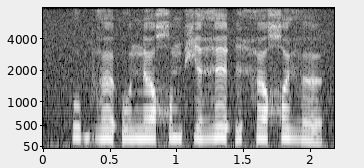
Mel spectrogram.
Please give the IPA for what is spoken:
u bʱ ø ʔ u n ø χ u m ç e ɦ e ʔ i h ø χ y ɦ ø

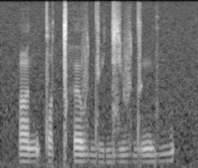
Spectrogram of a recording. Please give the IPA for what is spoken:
ɑ n ə̰ tˤ ɐ ǀʰ ɐ v d e̤ d͡ʑ i v d ə ŋ ɡ ṳ

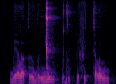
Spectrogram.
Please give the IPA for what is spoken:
w eː lˠ ɤ k ɤː w ɤ ŋ͡ǁ uː pː u d uː pː e f e kː e lˠ uː

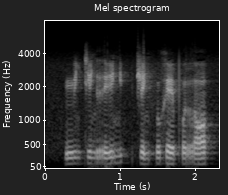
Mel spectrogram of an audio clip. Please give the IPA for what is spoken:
mʲ u ʎ c i ʎ r i ʎ | t͡ʃ æ ʎ θ u x e pʰ o r ɒ

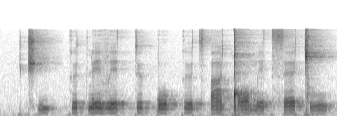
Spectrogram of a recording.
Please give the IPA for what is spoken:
t͡ʃʼ i˩˧˩ kː ʏ˧˥˧ t ɳ e˧˥˧ v e˧˥˧ tː ʏ˧˥˧ k͡p o˧˥˧ kː ʏ˧˥˧ t͡sʼ a˩˧˩ ǃ ɔ˩˧˩ m e˩˧˩ t s ɛ˩˧˩ ǀ u˩˧˩

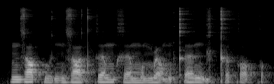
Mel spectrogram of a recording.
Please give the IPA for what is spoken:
n z ɒ˦ k u˨ d n z ɒ˦˨ d k ɜ˦ m x ɜ˧ m ʌ˨˦ m ɭ ɔ˨ m kʼ ɜ˦ ŋ ɡ ɪ˨ kʼ ʌ˦ k ɔ˧ k

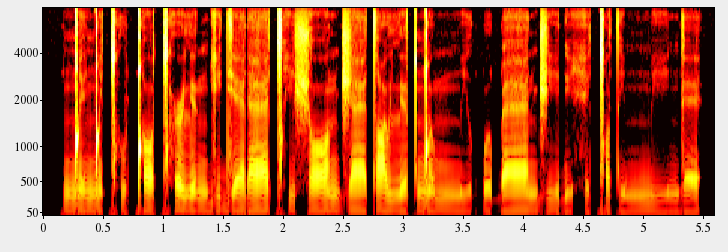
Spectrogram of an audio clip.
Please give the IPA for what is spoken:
ŋ͡ǃ ɪ ŋ͡ǃ ɪ ǀʰ u ǃ ɔ ǀʰ ə˞ lʲ ʌ ŋ ɡ i dʲ æː ɾ æː ǀʰ i ʃ ɔː n d͡ʒ æː t ɑ u̯ lʲ ʌ t ŋ͡ǃ ʊ mː i u̯ k͡p ʊ ɓ æː n d͡ʒ iː ɗ i h ɪ ǀ ɔ t i mː iː ŋ ɡ ɛ

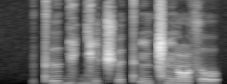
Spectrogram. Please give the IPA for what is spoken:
tʼ ɨ ɡ i ɟ i t͡ʃʼ ʏ tʼ ĩ ǁ ĩ ɾ ɔ̃ s o

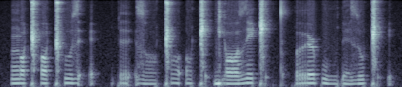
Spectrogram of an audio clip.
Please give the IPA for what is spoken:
ŋ ɔ ǁʰ ɔ ǁʰ u z ɛ̰ | p r ɛ̰ z ɔ̤ ǁ ɔ̤ ʔ ɔ̤ ǁ ḛ ɡ j ɔ z e ǁ ḛ t ɔ̰ r ə˞ p w ṳ ɗ ɛ̤ z u ǁ ḛ

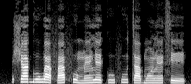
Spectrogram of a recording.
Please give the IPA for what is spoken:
ʃ a˦ ɡ o˦ w a˦˨ f a˨˦ f o˦˨ m ɛ̃˨˦ l ɛ˦˨ k u˧ f u˦ t a˧ b ɔ̃˦ l ɛ̃˦ s e˦˨

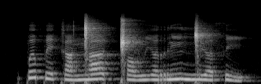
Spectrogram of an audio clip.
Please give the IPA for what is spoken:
p ə p e k a ŋ͡ǀ a ɐ̯ ǁ ɒ v i ɐ̯ r ĩ ŋ͡ǀ y ɐ̯ θ i

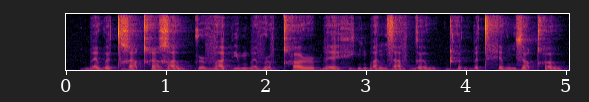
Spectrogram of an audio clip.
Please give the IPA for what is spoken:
b æ w œ t ʁ æ qʰ e ʁ a w k ə˞ v a pʲ ə˞ m b æ v ə˞ v qʰ ə˞ b ɛ fʲ e ɡ m b a n z a v ɡ œ w | ɖʱ œ ɡ b æ t h ɛ w n z œ qʰ u

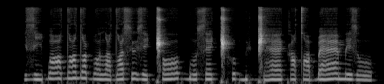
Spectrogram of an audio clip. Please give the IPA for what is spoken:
z i ɓ ɔː dˤ æ dˤ y b ɔ l ʉ dˤ ʉ s ʉ z e ǁ ɔː ɡ͡b o s ɛ ǁʰ o ɡ͡b y ɡ͡ǁ æː k ɔ tˤ æ ɓ æː m e z o

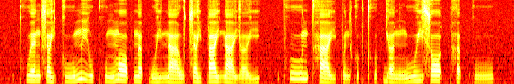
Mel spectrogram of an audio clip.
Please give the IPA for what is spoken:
kʷʰ ɛː˥ ŋ s ɐ˧ j k uː˨˥ m iː˨˧ w kʷʰ ɪ˨˥ ŋ m ɔː˥ p̚ n̪ ɐ˧ p̚ uː˧ j n̪ aː˨˥ w t͡s ɐ˥ j p aː˥ j ŋ aː˨˩ j ɐ˨˥ j | pʰ uː˥ n t̪ʰ aː˨˩ j p ɵ˨˩ n k ʊ˧ k̚ t̪ʰ ʊ˨˥ k̚ j ɐ˨ n ŋ uː˥ j s ɔː˥ t̚ h ɐ˨ p̚ k uː˨˥ p̚

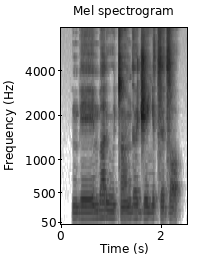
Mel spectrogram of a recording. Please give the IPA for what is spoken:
m b eː m b a ɾ uː c ã ŋ ɡ əː d͡ʒ e ʎ ə t͡s ə d͡z ɑ

